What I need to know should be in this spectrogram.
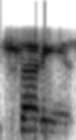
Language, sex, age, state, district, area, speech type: Tamil, female, 18-30, Tamil Nadu, Cuddalore, rural, conversation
